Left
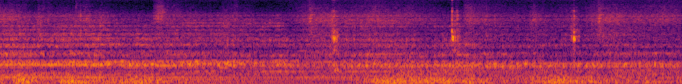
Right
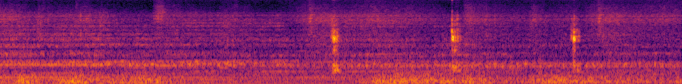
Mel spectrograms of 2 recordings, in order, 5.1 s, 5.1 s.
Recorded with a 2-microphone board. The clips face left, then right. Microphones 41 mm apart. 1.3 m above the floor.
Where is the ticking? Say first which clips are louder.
Right 5 dB; 30° right (ahead or behind).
